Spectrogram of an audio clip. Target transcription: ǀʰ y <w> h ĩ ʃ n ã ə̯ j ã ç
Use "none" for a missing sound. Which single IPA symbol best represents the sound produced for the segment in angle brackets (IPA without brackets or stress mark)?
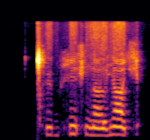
b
